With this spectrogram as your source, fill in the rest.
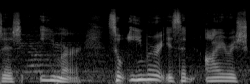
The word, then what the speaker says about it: Eimear: So Emer is spelt EIMEAR in Irish, in the Irish language, and EIM stands for Emotionally Intelligent Model.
